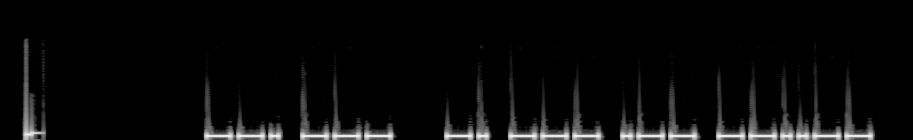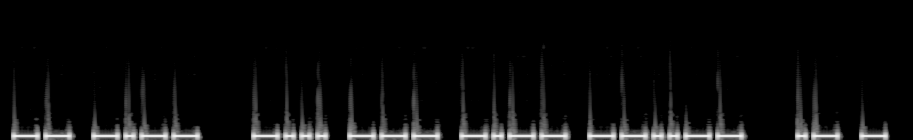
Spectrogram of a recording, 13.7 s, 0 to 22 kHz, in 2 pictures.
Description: Morse code, heard as a keyed tone, about 21 wpm, 700 Hz. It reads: GO NOW, MY BOY, AT
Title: Sentences from Top 1000 Words - Review Part 5 - 20wpm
